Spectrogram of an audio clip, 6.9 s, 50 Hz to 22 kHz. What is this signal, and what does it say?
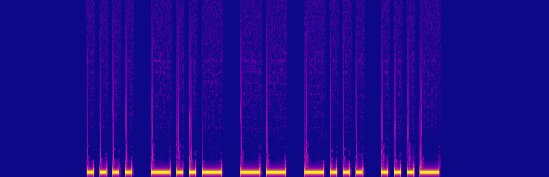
Morse code, heard as a keyed tone, about 15 wpm, 700 Hz. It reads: HXMBV
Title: Code Groups - 5 Letters - 15wpm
